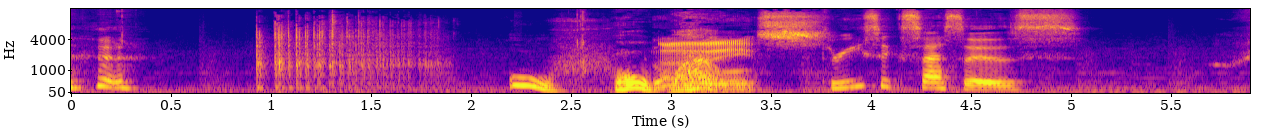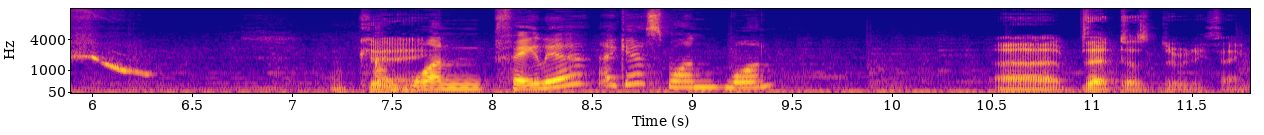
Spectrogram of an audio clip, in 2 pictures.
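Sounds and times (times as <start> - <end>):
speech: 0.0 - 0.4, 2.2 - 5.1, 7.4 - 9.5, 10.5 - 11.7
nine dice rolling across a table: 0.9 - 2.0.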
